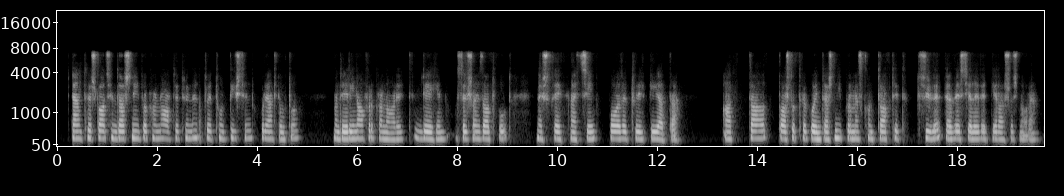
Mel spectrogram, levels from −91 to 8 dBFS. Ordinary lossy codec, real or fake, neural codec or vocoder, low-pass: none; real; none; 7.2 kHz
